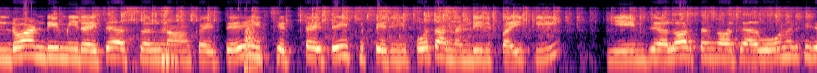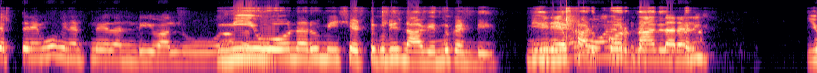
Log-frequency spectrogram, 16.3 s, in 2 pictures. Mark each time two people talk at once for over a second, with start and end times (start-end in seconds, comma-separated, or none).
13.6-15.0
